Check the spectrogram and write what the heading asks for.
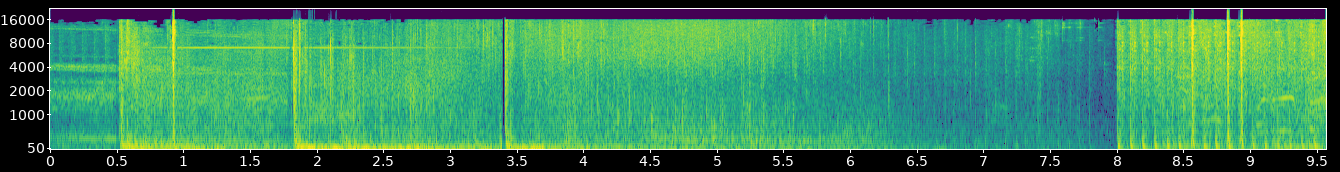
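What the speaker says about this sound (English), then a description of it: "Azon bomb." Azon bombs strike in a Call of Duty WW2 multiplayer match: several loud, close explosions hit in sequence, leaving a long rumbling decay, before rapid automatic gunfire bursts in near the end.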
